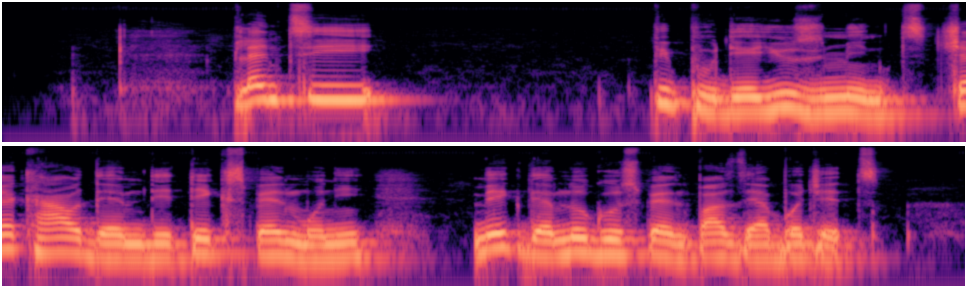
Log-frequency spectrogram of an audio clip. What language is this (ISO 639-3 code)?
pcm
